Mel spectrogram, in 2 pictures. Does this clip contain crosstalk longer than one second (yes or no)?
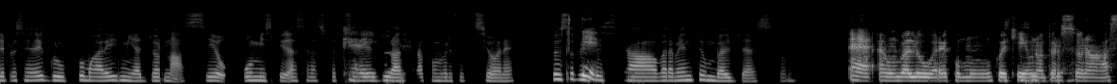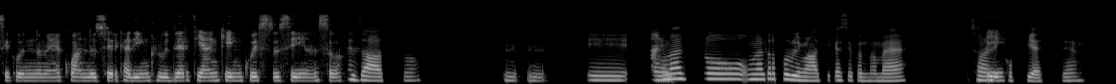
no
